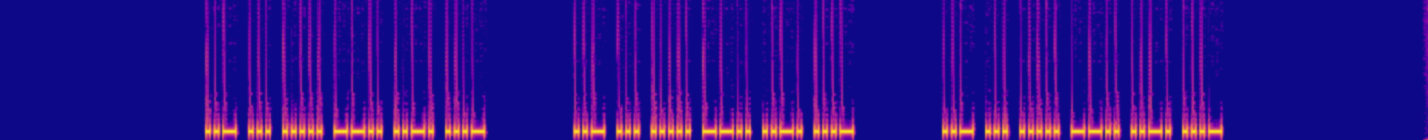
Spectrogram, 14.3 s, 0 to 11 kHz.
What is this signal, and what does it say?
Morse code, heard as a keyed tone, about 28 wpm, 700 Hz. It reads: US5ZFV US5ZFV US5ZFV
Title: DXCC-100 Call Signs - 6 Characters - Repeated 3x - 28wpm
